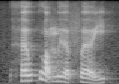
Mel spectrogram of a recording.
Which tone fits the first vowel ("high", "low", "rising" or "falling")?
rising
